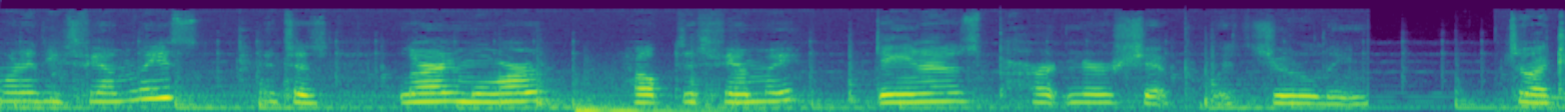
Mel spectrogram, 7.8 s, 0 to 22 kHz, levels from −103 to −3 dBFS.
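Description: From 4.74 s to the end, the resampler restarted on every block: each 20 ms block was converted on its own, likely from 44.1 kHz to 48 kHz, leaving an error at every edge. The result is a 50 Hz buzz that, unlike mains hum, disappears whenever the sound pauses.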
